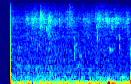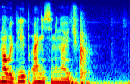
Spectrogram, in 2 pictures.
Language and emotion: Russian, neutral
